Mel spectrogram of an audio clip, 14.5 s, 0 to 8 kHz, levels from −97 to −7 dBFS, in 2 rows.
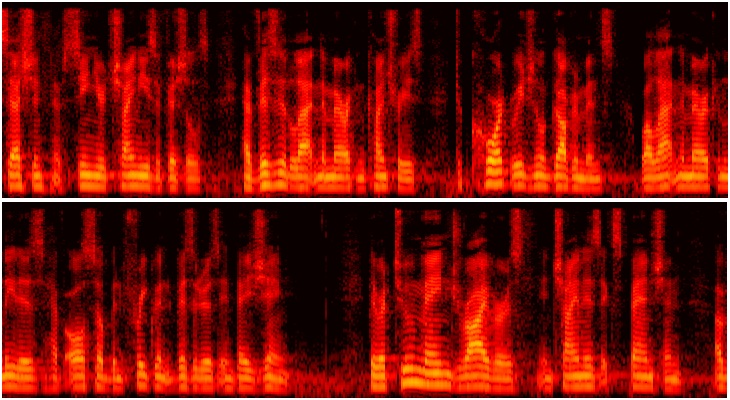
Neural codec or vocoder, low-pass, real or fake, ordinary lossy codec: none; 7.2 kHz; real; AAC, 32 kbps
